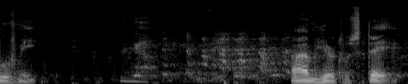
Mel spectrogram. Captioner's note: laughter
